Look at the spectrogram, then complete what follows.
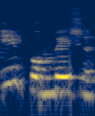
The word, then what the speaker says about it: information: Now we have information. Information also ends with tion, and then the syllable before tion in the word information is may. So we have may as the stress syllable. Information, mation.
